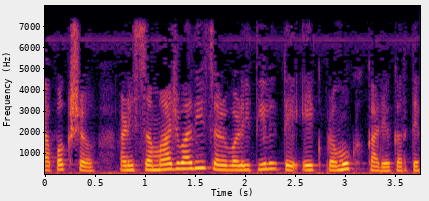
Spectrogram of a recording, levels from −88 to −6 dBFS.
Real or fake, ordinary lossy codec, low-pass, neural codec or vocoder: real; none; 7.2 kHz; none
